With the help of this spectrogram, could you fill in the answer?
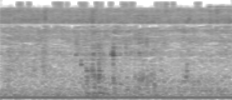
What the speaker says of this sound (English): we got the hose running into this one, overflowing it into this one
